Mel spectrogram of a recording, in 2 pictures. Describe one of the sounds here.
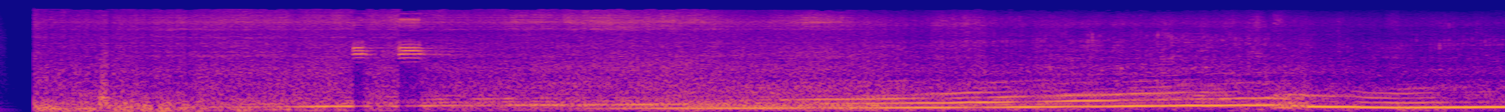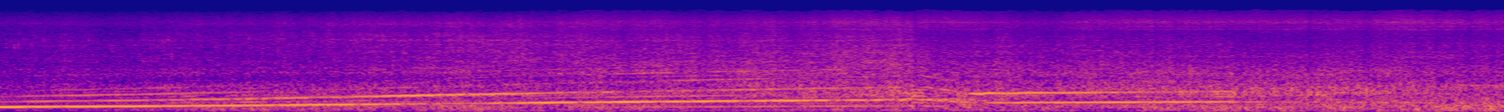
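A sports car engine roars and climbs in pitch as the car accelerates, shifting gears twice.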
